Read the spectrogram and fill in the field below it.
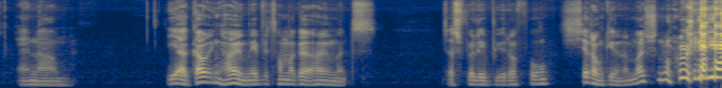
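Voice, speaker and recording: Long, frequent pauses break up a man's moderate pace as he speaks with a New Zealand accent, a fairly low pitch and ordinary pitch variation. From New Zealand, Hastings (Flaxmere). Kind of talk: casual podcast conversation.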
